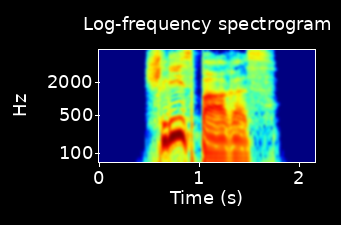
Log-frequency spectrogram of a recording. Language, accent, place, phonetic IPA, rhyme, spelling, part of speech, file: German, Germany, Berlin, [ˈʃliːsbaːʁəs], -iːsbaːʁəs, schließbares, adjective, De-schließbares.ogg
- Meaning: strong/mixed nominative/accusative neuter singular of schließbar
